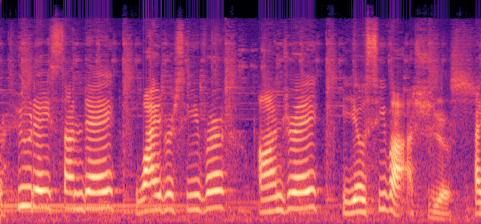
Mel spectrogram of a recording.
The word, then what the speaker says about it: Iosivas: it yeah Andre Yos Yos some people know me as Yoshi but the sh part comes at the end of my name actually so okay so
